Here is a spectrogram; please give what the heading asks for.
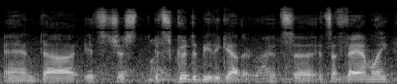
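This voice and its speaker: A middle-aged man gives casual interview answers. His voice is fairly low and he repeats words for emphasis. A crowd is plainly audible nearby. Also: steady tone, moderate pace, poor audio. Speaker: radio show staff member. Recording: busy room with chatter.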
